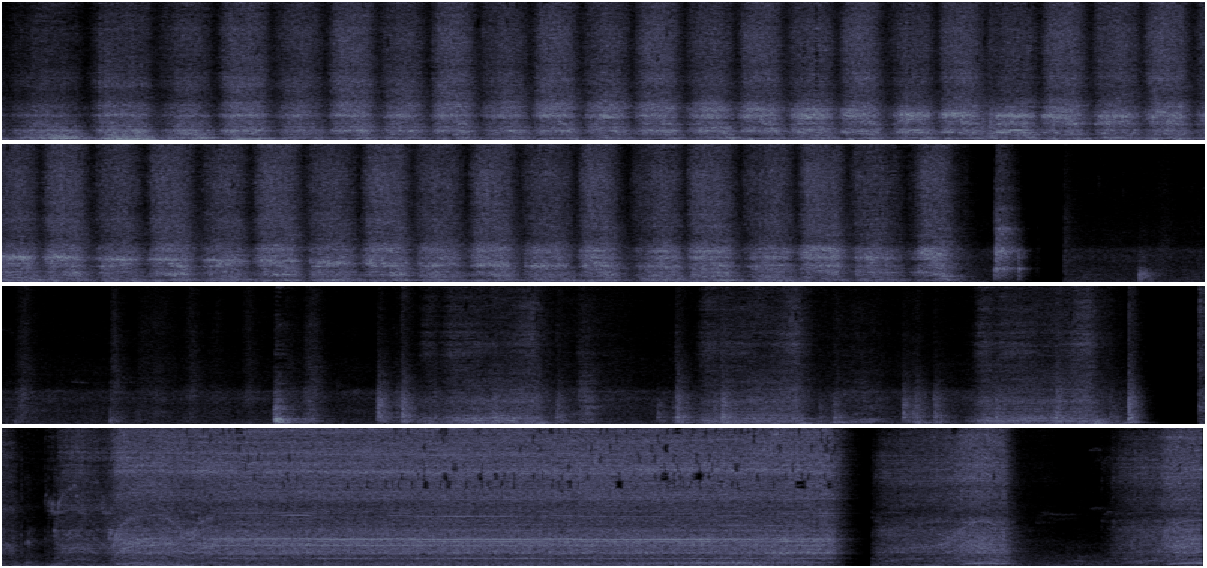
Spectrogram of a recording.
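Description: Hand saw cutting through a board in steady back-and-forth strokes, about three a second, for the first half. After a pause with a few knocks and handling noises, a cordless drill runs steadily for the last few seconds.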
